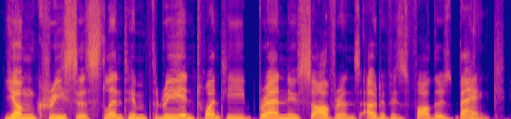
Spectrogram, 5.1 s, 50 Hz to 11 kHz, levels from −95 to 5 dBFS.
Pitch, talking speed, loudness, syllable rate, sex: 215 Hz, 175 wpm, -20 LUFS, 4.1 syllables/s, male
